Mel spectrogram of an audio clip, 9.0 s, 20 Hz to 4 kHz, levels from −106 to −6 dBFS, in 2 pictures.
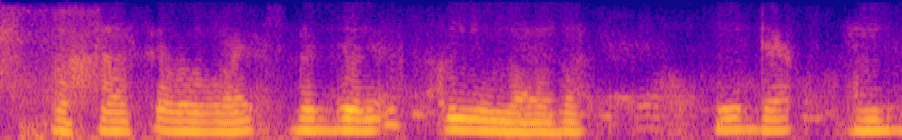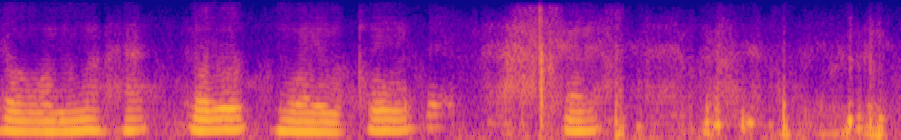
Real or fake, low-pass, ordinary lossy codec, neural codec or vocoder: fake; 3.6 kHz; Opus, 24 kbps; codec, 16 kHz, 1 kbps, FreqCodec, smaller model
